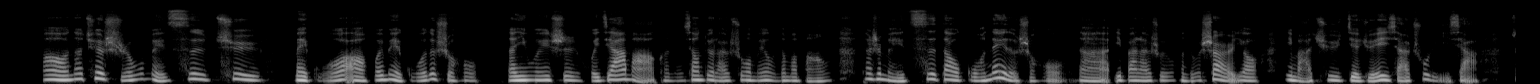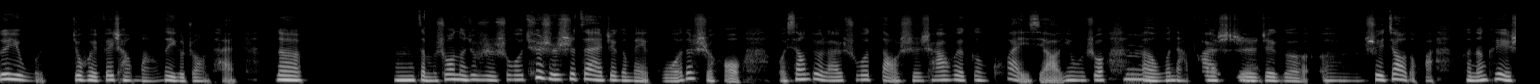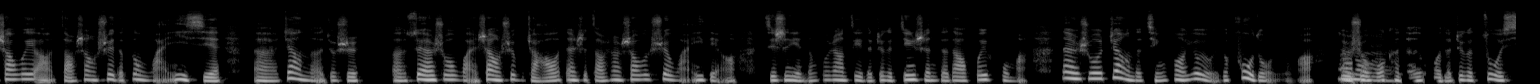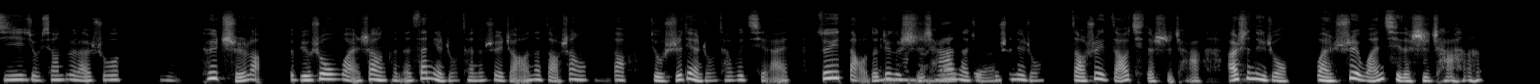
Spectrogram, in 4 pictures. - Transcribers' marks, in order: laugh
- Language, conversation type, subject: Chinese, advice, 旅行时我常感到压力和焦虑，怎么放松？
